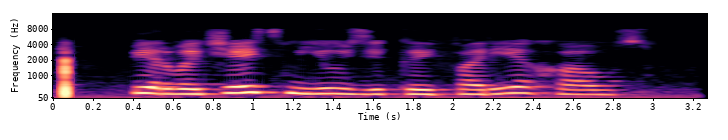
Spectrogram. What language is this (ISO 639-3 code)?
rus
